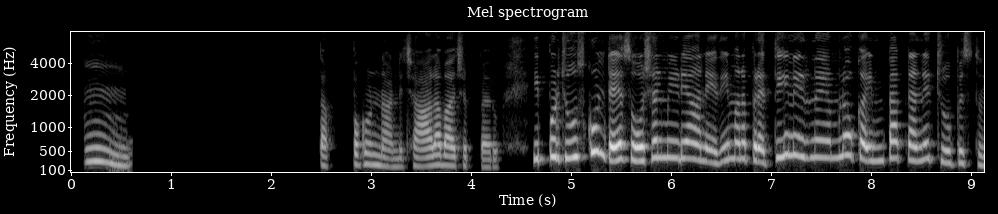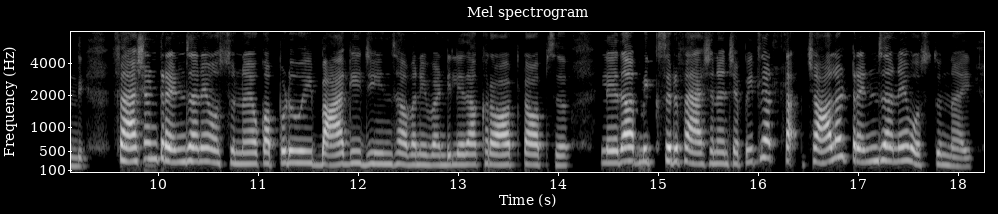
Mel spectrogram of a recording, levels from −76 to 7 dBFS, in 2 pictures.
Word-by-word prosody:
హ్మ్. 255 -9 -5 1.9
తప్పకుండా 215 -3 -8
అండి. 170 +1 -13
చాలా 185 +2 -2
బాగా 195 -1 -2
చెప్పారు. 165 -4 -10 0.4
ఇప్పుడు 355 +3 +1
చూసుకుంటే, 375 0 +5 0.2
సోషల్ 300 +5 +5
మీడియా 350 -1 -1
అనేది 275 -2 -3
మన 335 - 0
ప్రతి 285 +6 +2
నిర్ణయంలో 365 0 -3
ఒక 360 - +1
ఇంపాక్ట్ 335 +3 -2
అనేది 325 +3 -4
చూపిస్తుంది. 240 -7 -7 0.4
ఫ్యాషన్ 305 +3 +4
ట్రెండ్స్ 280 -1 +4
అనేవి 280 -1 0
వస్తున్నాయి. 240 -2 -5
ఒకప్పుడు 250 +2 0
ఈ - - -4
బ్యాగీ 225 +4 +2
జీన్స్ 230 -1 -6
అవ్వనివ్వండి 210 -1 -4
లేదా 215 0 0
క్రాప్ 215 -1 +2
టాప్స్ 210 -1 -1 0.5
లేదా 255 +3 +5 0.2
మిక్స్డ్ 280 +1 +2
ఫ్యాషన్ 240 -1 0
అని 230 - -9
చెప్పి, 235 +3 -6
ఇట్లా 360 +2 0
ట - - +3 0.3
చాలా 275 +8 +4
ట్రెండ్స్ 290 +2 0
అనేవి 290 0 0
వస్తున్నాయి. 205 -5 -9
255 Hz, 135 wpm, -18 LUFS, 215-300 Hz, 1.9 s, చూసుకుంటే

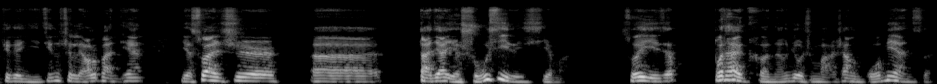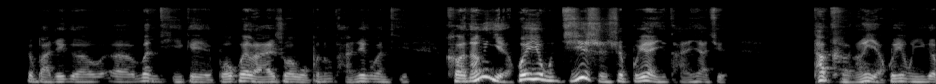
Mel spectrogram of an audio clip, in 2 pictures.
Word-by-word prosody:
这 155 - -5
个 140 -1 -2
已 115 -3 -10
经 160 +8 -7
是 160 - -6
聊 135 -1 -5
了 155 - -2
半 150 -5 -8
天， 155 +2 -8 0.3
也 135 -2 -6
算 175 +6 +4
是， 155 -1 +1 0.3
呃， 135 -1 -5 0.4
大 150 - +2
家 165 +2 +3
也 125 -4 -1
熟 130 - +1
悉 225 -5 +4
了 120 - -7
一 - - -8
些 110 +2 -10
嘛。 105 0 -25 0.6
所 165 +2 +3
以 150 -5 +3
就 150 - -3 0.4
不 195 - +5
太 205 -5 +5
可 125 -1 -9
能 120 +4 -10
就 145 -3 -1
是 120 - -16
马 115 -2 -12
上 130 -3 -9
驳 120 +4 -8
面 175 -10 -2
子， 110 -2 -19 0.3
就 140 - -6
把 115 -2 -8
这 125 +2 -5
个， 120 -2 -8 0.3
呃， 120 -2 -10
问 150 -2 -4
题 115 -1 -14
给 110 -2 -7
驳 120 +5 -4
回 155 +1 +2
来， 120 -1 -3
说： 125 +1 -5
“我 110 - -7
不 100 - -15
能 125 +2 -15
谈 110 -3 -17
这 145 0 -1
个 135 - -11
问 120 -3 -10
题”， 115 +1 -20 0.3
可 145 -2 +2
能 160 - +6
也 - - +3
会 230 +3 +9
用 195 -8 +5
即 210 - +7
使 130 - -2
是 115 - -2
不 125 +3 -9
愿 170 -8 +4
意 - - -11
谈 110 0 -16
下 120 -2 -10
去， 110 - -11 0.8
他 - - +5
可 110 - -8
能 120 +9 -1
也 - - -2
会 135 - -3
用 130 -4 -6
一 120 - -7
个 130 - -3
130 Hz, 250 characters per minute, -23 LUFS, 120-155 Hz, 0.8 s, 会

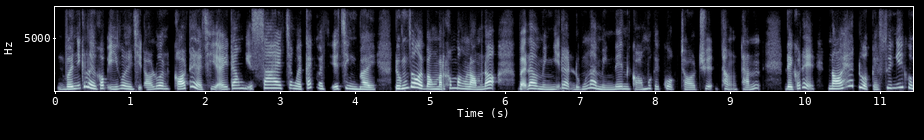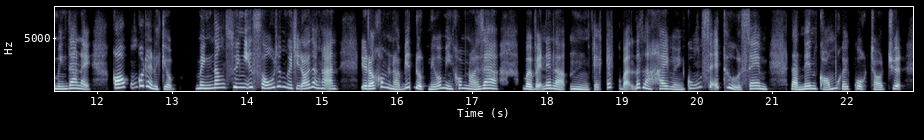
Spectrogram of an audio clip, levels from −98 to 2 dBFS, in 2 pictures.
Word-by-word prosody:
với 220 0 +7
những 270 +4 -4
cái 425 - +3
lời 300 -6 +7
góp 280 +3 +1
ý 215 - -4
của 275 - 0
người 235 -4 +1
chị - - -7
đó 190 0 -2
luôn. 260 +4 +1
Có 235 +2 +7
thể 450 - 0
là - - +3
chị 200 +2 -10
ấy 205 - +1
đang 285 +4 -1
bị - - -5
sai 305 -1 +3
trong 295 -3 -5
cái 230 - +1
cách 320 - -2
mà 255 - 0
chị - - +2
ấy - - +2
trình 235 -4 -3
bày 200 -3 +3 0.3
Đúng 265 +3 +4
rồi, 365 -4 +9
bằng 225 -3 +2
mặt 215 - +4
không 300 0 -4
bằng 275 -6 +1
lòng 205 -2 +4
đó! 310 - +7 0.3
Vậy - - +6
đa 275 -1 +6
mình 205 -4 -4
nghĩ 205 - -7
là 290 - +1
đúng 200 0 -8
là 320 +2 +1
mình 195 -4 -5
nên 225 +1 -2
có 200 -2 -4
một 225 +6 -5
cái 230 -4 -9
cuộc 235 -4 -4
trò 190 -3 -4
chuyện 230 +4 -6
thẳng 220 -5 -5
thắn 210 +9 -5 0.4
để 215 - +6
có 265 +6 -4
thể - - 0 0.2
nói 250 +1 +7
hết - - -4
được 275 - +3
cái 200 - -7
suy 310 +10 -6
nghĩ 355 +5 -2
của 355 -5 -4
mình 235 -3 -2
ra 295 +1 +1
này. 255 - -2 0.3
Có 340 +3 +9
cũng 350 -3 -15
có - - +1
thể - - +3
là, - - -2
kiểu, 205 -4 -2 0.3
mình 285 +1 -1
đang 350 +2 -1
suy 405 +2 0
nghĩ 370 +1 0
xấu 325 0 -1
cho 465 - -1
người 315 - -3
chị 280 -3 -7
đó 265 - +2
chẳng 320 -8 -2
hạn? 260 -2 -1 0.3
Điều - - +3
đó 255 +1 +7
không 390 +6 -3
thể 310 - -3
nào 210 -4 -2
biết 375 - -4
được 245 - +4
nếu 210 +2 -3
mà - - 0
mình 285 -5 -2
không 290 +4 -6
nói 215 -3 -2
ra. 280 0 +1 0.3
Bởi 230 -3 +4
vậy 215 - 0
nên 280 +1 -1
là, 225 -5 +1
ừm, 215 -4 -2
cái 205 - -7
cách 360 - -4
của - - -16
bạn - - 0
rất 340 +2 -2
là 310 - 0
hay, 255 -1 -1
và - - -10
mình 195 -1 -7
cũng 305 +6 -9
sẽ - - -2
thử 330 - -1
xem 260 +5 -2 0.3
là 210 - +3
nên 250 +5 0
có 200 - -3
một 265 +8 -5
cái 225 -1 -1
cuộc 240 -5 -1
trò 195 -3 -3
chuyện, - - -1
255 Hz, 315 wpm, -22 LUFS, 220-300 Hz, 0.4 s, rồi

